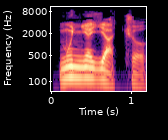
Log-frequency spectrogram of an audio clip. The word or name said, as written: mugnaiaccio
